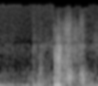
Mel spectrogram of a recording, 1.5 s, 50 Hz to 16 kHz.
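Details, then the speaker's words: Knee crepitus during bending: a faint scrape then a loud gritty, snow-crunching sound from cartilage about half worn and roughened, moderate-stage osteoarthritis. "이거 으스러지는 소리가 눈 밟는 소리 같아요. 이런 경우는 연골이 아까 3mm라 했잖아요. 네. 그중에 한 일부, 한 반 정도 닳았을 때 연골이 굉장히 거칠거칠해지면서 아~ 나는 소리입니다."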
